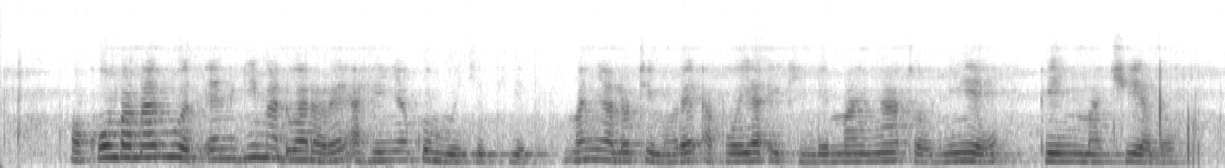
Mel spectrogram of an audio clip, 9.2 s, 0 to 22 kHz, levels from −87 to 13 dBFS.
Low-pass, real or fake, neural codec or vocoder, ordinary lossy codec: 19.8 kHz; real; none; Opus, 16 kbps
